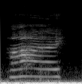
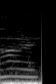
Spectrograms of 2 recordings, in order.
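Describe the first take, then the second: First: It is said loudly. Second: It is said quietly.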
